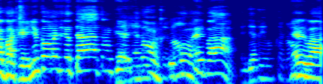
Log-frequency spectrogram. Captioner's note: speaking In Foreign Language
